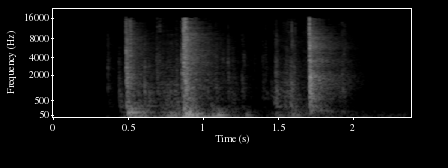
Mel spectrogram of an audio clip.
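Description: A home's entrance door is shut hard, giving two sharp, heavy thuds a little under a second apart with short rattling noise around each, loud and alone.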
